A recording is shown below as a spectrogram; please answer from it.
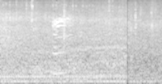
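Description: A short, high, wavering squeak from an infant long-tailed macaque, about a second in. Under it runs a steady low hum that stops near the end.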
